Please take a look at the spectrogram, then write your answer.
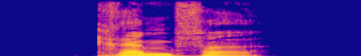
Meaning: nominative/accusative/genitive plural of Krampf
- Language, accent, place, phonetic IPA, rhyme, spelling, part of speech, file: German, Germany, Berlin, [ˈkʁɛmp͡fə], -ɛmp͡fə, Krämpfe, noun, De-Krämpfe.ogg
